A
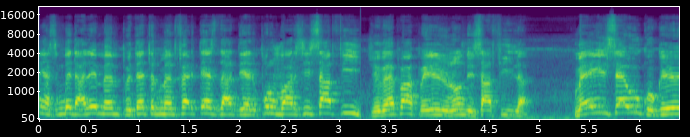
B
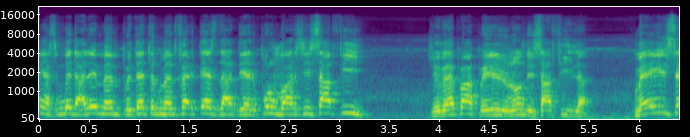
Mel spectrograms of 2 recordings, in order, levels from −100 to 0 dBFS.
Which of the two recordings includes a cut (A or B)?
A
